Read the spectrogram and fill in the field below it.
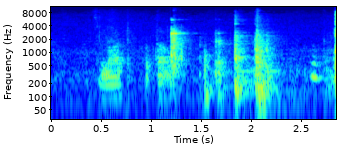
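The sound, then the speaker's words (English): A metal pot of water clanks and knocks as it is handled and set down on a stove to heat the water for boiling pasta, a series of irregular clattering hits and scrapes ending in a sharper clank. “Water, I'm just going to heat up my water, and a little bit of olive oil, just a little bit.”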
